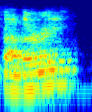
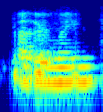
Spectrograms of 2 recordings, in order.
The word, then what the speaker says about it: Featherling: There's only one public speaker, Feathering. Am I saying it correctly? Featherling. Featherling, sorry. No, Featherling.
